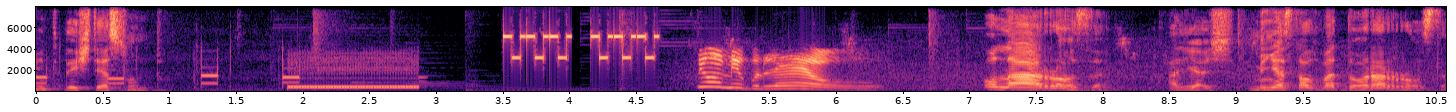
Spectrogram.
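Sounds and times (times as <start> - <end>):
speech: 0.1 - 1.0, 5.2 - 6.4, 7.1 - 10.5
long steady telephone tone while calling someone: 1.9 - 4.7
rapid high telephone beeps alternating between two pitches: 3.5 - 4.7.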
